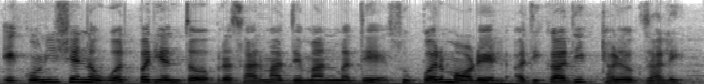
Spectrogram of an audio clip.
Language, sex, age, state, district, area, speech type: Marathi, female, 60+, Maharashtra, Kolhapur, urban, read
